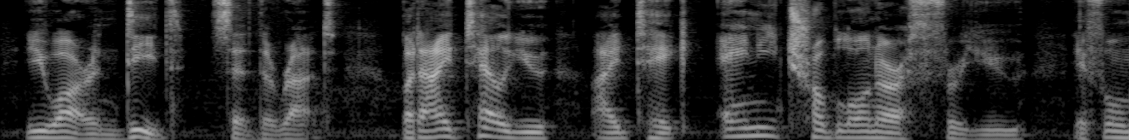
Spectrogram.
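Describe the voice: The clip is plain reading aloud, and its intonation is lively.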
